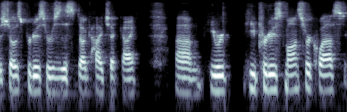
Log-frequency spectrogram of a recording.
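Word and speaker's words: Hajicek: Doug I think he pronounces it Hijack. Hijack, okay. But it's spelled H-A-J-I-C-E-K.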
